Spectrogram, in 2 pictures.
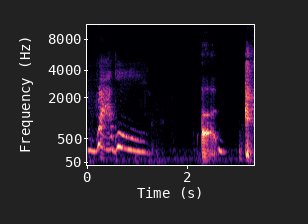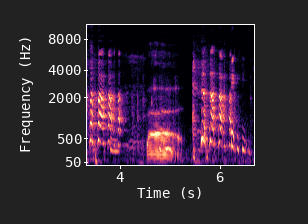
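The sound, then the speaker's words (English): A child's burp, a low croaking eructation, stands out among bursts of a child's babbling, chattering voice. “burp in your own face”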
